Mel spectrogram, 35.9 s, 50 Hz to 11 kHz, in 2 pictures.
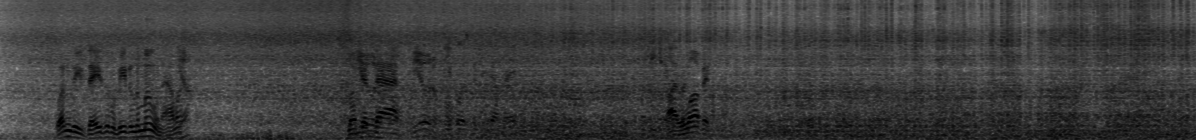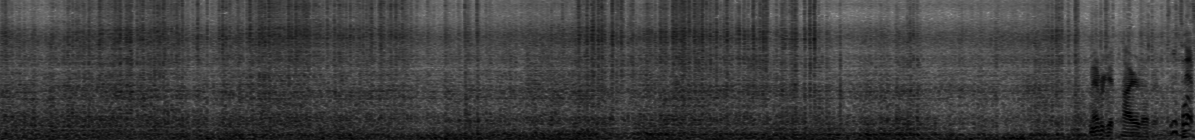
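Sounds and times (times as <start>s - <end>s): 
Merlin rocket engines roaring at launch: 0.0s - 35.8s
speech: 0.8s - 3.0s, 5.2s - 8.2s, 10.0s - 10.9s, 34.8s - 35.8s.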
